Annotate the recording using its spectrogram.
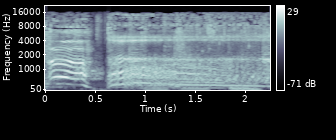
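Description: A cartoon character's voice makes short vocal sounds, then one long, slowly falling groan, over background music.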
